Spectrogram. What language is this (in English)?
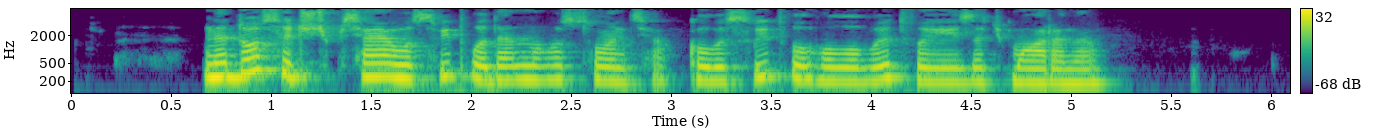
Ukrainian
